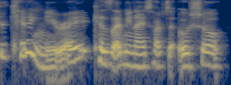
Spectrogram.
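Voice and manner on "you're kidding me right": mock disbelief. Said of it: "And I was just like".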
